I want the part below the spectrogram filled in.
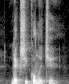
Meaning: diminutive of lexicon
- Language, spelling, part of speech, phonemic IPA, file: Dutch, lexiconnetje, noun, /ˈlɛksiˌkɔnəcə/, Nl-lexiconnetje.ogg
